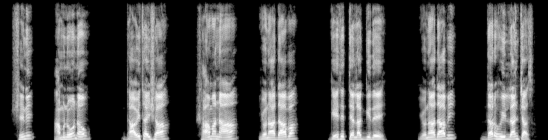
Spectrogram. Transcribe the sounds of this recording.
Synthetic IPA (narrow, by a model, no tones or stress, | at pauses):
ʃɪn | ɐmnoːnɐw | d̪aːwɪt̪ɐɪʃ̬aː | ʃaːmɐnɐʔaː | jɔnaːd̪aːbɐ | ɡe̞ːt̪ɛt̪ːɪjaːlɐɡːɪd̪ɛʔḛː | jɔnaːd̪aːbɪ | d̪ɐɾɔhiːlːɐnt͡ʃːaːs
